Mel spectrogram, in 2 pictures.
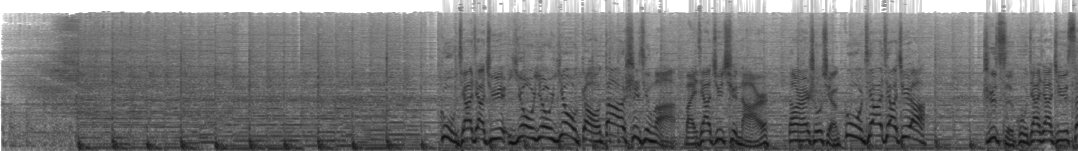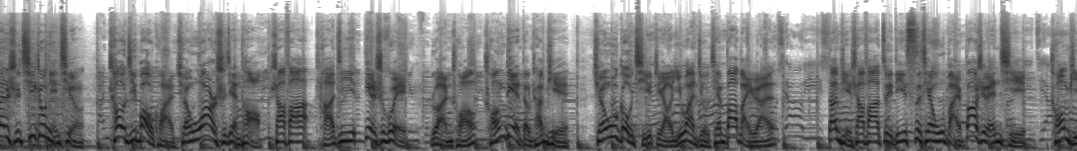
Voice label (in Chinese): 配音师男国语, 庄重大气 激情活力, 广告; 顾家家居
